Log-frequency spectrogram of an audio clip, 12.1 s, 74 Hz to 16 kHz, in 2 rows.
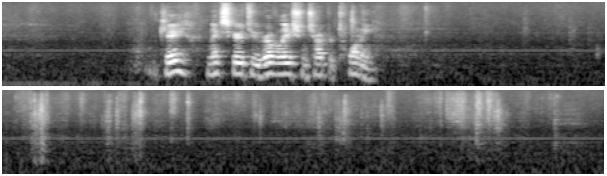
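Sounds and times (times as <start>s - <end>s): book pages turning: 5.6s - 11.2s.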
